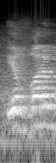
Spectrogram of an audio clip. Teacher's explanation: Drop the dhal, stress the dha, idgham kamil.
